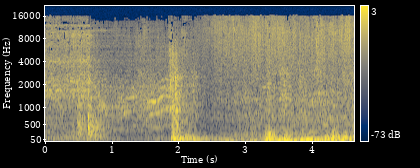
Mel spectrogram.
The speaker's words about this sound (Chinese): 地铁门缓缓的关上了，接着地铁慢慢的滑出了车站，车窗外的站台消失在后面。坐在车厢里，居然一点儿都感觉不到震动，真是件稀罕事。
